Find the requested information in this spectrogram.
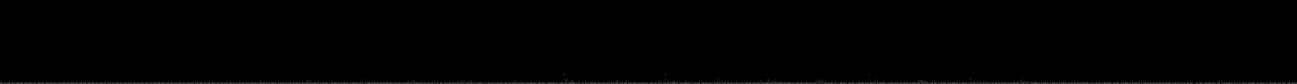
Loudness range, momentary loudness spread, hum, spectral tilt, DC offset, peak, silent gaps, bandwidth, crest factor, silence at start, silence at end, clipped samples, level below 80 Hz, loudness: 0 LU; 2 LU; none; -8 dB/octave; under 0.1%; -48 dBFS; none; 16 kHz; 10 dB; 0 s; 0 s; under 0.1%; -60 dBFS; -67 LUFS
